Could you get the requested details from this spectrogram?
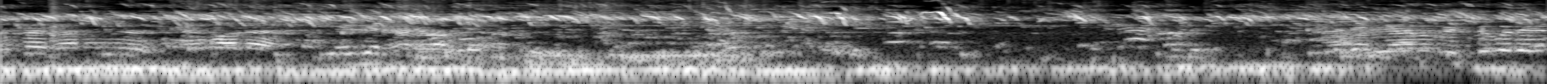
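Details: Chicken chicks in a busy chorus of high cheeping and chirping, overlapping in irregular bursts, over a constant low droning hum.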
